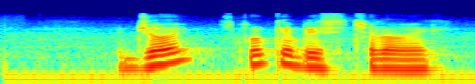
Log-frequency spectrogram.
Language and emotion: Russian, neutral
